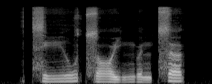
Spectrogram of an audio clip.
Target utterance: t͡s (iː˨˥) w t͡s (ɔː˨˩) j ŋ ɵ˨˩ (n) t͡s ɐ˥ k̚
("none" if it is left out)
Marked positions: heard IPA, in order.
iː˨˥, ɔː˨˩, n

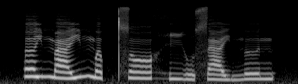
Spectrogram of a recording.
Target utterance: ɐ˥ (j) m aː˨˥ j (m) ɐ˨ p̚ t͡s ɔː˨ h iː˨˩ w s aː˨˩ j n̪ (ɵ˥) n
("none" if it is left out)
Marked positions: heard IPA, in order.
j, m, ɵ˧

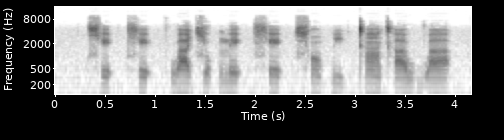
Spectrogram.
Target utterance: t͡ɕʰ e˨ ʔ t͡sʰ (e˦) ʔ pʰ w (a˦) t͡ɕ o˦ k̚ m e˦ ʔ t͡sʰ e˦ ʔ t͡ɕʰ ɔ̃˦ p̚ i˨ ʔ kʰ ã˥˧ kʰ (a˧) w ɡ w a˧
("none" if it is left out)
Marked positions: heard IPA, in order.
e˨, a˦, a˨˩

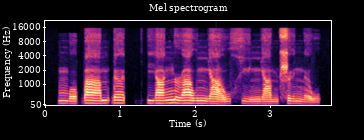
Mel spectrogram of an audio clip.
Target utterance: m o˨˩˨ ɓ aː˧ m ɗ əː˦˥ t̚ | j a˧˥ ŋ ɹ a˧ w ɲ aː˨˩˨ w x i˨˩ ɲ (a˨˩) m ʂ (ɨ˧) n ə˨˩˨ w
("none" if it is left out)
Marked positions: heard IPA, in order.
a˨˩, ɨ˧

